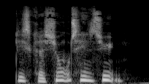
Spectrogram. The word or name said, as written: diskretionshensyn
